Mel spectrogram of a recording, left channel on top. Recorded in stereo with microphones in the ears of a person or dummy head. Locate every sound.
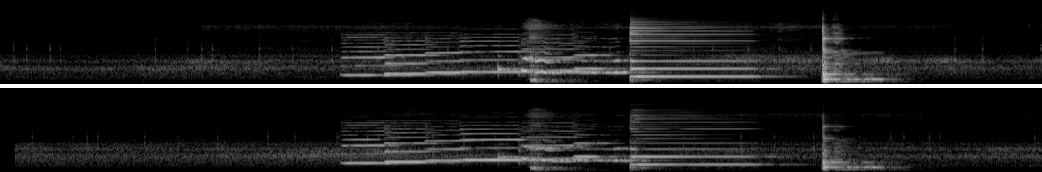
3.4 s a flute: 5° right (ahead or behind), 2 m
5.0 s crying: 30° left (ahead or behind), 1.4 m
6.3 s a guitar: 45° left (ahead or behind), 4.5 m
8.2 s a piano: 50° left (ahead or behind), 0.6 m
